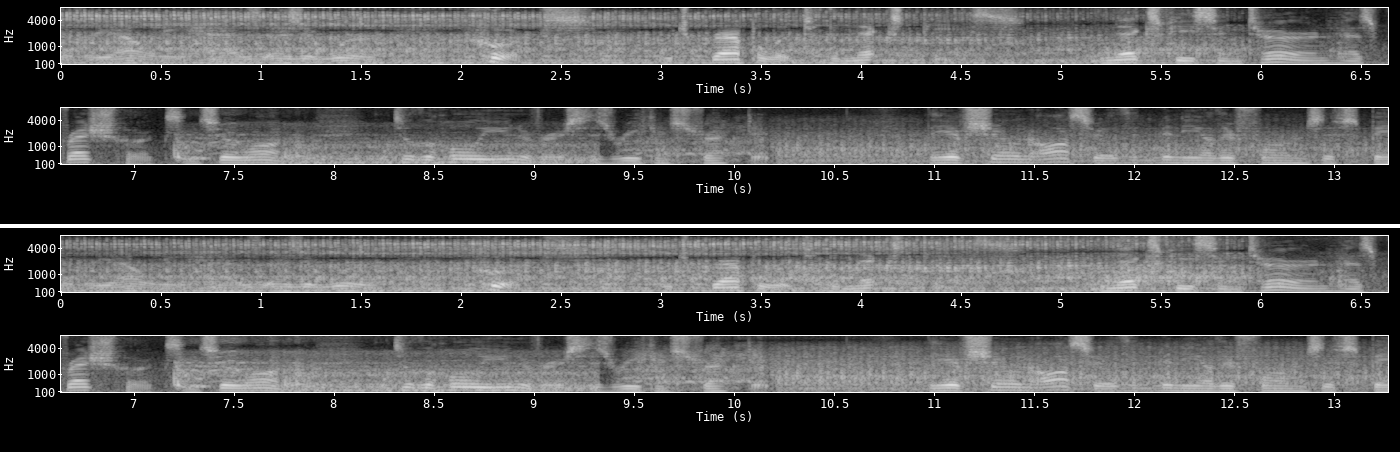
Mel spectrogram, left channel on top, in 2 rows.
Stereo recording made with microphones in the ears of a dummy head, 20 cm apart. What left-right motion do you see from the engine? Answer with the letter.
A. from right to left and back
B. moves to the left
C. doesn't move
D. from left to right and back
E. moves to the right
E.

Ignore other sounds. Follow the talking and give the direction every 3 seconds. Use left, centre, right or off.
left, left, centre, centre, centre.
